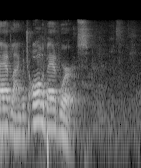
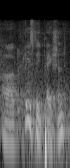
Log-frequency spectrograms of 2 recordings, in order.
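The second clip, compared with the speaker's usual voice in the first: lower, flat recorded-message voice; automated voice; 5 semitones lower, 10 dB quieter than usual. Retold or imitated. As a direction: read it like a phone menu. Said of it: "the automated voice attendant".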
